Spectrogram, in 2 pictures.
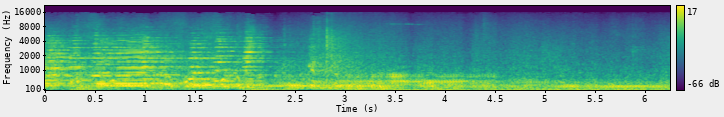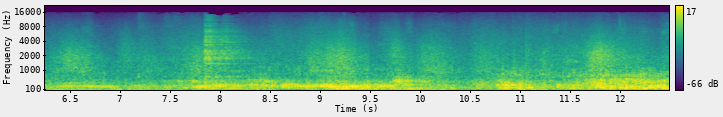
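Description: Layered theatre sound-design soundscape: held musical tones give way about two seconds in to a steady low rumble under a sustained drone. Swells of hiss rise and fall several times over it.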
